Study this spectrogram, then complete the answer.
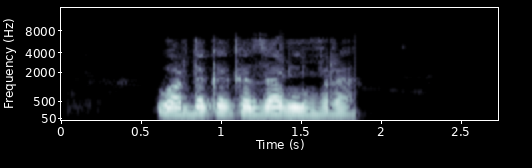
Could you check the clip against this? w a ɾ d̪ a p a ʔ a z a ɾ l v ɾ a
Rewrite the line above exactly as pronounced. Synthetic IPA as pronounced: w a ɾ d̪ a k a k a z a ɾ l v ɾ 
